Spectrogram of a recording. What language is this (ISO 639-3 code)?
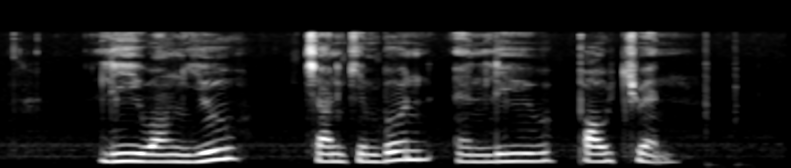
eng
